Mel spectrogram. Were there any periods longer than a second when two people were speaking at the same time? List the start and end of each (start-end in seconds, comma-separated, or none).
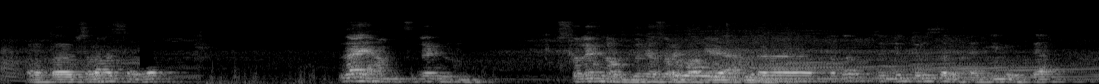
6.5-7.9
